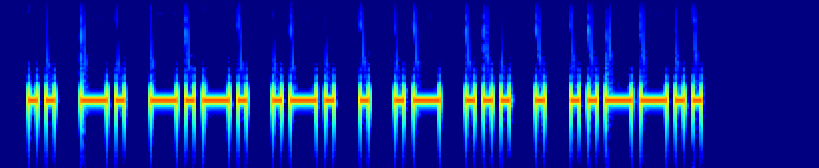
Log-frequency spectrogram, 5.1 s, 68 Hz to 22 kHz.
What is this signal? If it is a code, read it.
Morse code, heard as a keyed tone, about 22 wpm, 700 Hz. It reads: INCREASE?
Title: Sentences from Top 1000 Words - Review Part 4 - 22wpm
